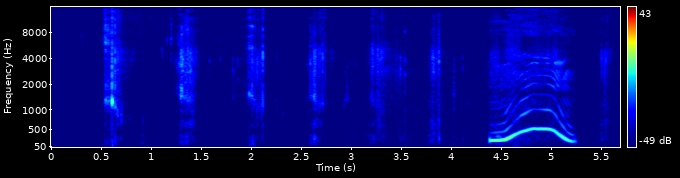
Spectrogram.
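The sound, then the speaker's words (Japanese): Pickled Narusawa greens crunching as they are chewed: about six crisp, evenly spaced bites, then a voice hums an appreciative rising-and-falling 'mmm'. “今日はスタジオに鳴沢菜漬けが届いています。早速いただきます。”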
